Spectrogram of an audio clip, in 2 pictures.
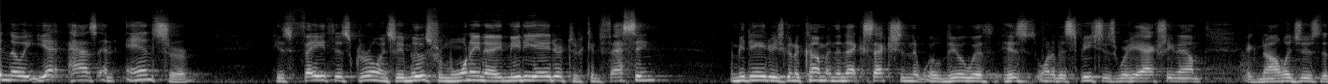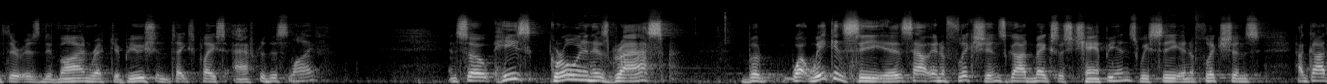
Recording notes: This sermon was preached on March 26, 2023 at Antioch Presbyterian Church. At Antioch Presbyterian Church, a mission work of Calvary Presbytery of the Presbyterian Church in America located in Woodruff, South Carolina.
